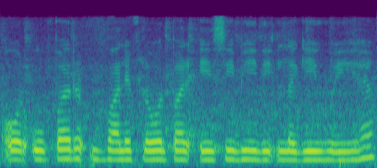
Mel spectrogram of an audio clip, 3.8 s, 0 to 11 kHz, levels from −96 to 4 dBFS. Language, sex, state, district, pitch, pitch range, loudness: Hindi, female, Haryana, Charkhi Dadri, 175 Hz, 170-180 Hz, -14 LUFS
